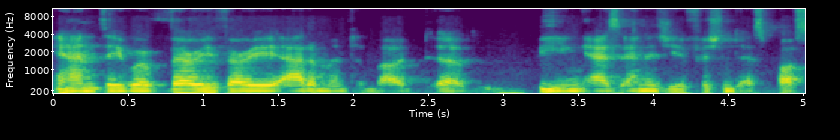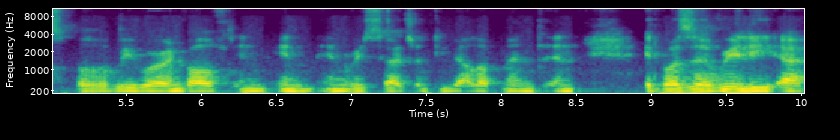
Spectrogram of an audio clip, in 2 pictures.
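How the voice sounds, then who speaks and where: A moderate pace with a German accent. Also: man. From Germany. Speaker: architect. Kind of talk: panel discussion.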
